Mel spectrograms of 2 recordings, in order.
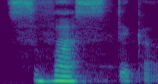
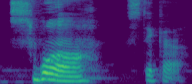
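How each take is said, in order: First: The word begins with an sv sound. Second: The word begins with an sw sound. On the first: The speaker calls it right. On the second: The speaker calls it wrong. "it is not a, look at my lips"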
